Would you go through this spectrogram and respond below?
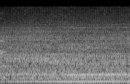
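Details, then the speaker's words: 2022 Kia Sorento engine, after misfire repair (plugs, coils, wiring, injectors checked): smooth, steady idle with even hum, no stumbles or skips; no misfires in data; normal idle after repair. "definitely running better take a little little bit for it to um to straighten out there"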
